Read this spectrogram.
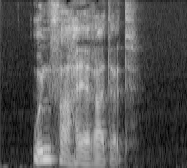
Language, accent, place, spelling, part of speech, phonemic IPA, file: German, Germany, Berlin, unverheiratet, adjective, /ˈʊnfɛɐ̯haɪ̯ʁaːtət/, De-unverheiratet.ogg
- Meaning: unmarried (having no husband or wife)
